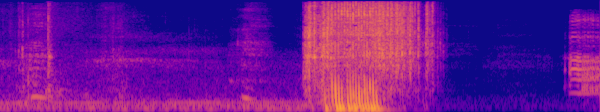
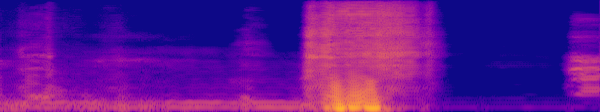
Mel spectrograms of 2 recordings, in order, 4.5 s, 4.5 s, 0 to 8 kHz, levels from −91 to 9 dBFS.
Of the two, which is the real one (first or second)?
first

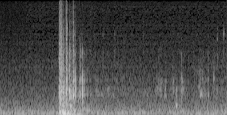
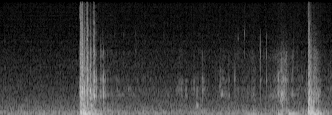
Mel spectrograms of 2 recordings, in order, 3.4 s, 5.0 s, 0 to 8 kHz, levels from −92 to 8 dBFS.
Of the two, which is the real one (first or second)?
second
